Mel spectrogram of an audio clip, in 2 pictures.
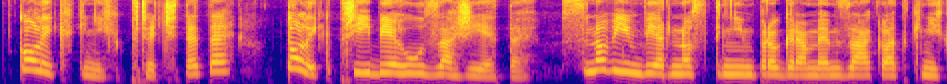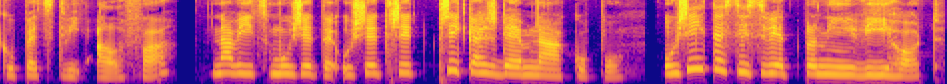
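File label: female, Czech, commercial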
